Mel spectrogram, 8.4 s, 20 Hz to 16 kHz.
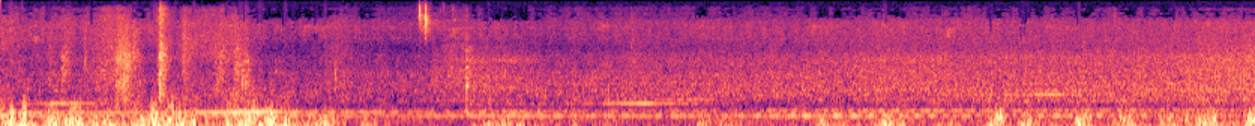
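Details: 1949 GE Vortalex 16-inch fan, unused over a year, cold-started, now at speed on high: steady low motor hum at even pitch under some wind and handling noise; runs smoothly and healthy.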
